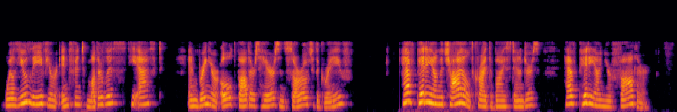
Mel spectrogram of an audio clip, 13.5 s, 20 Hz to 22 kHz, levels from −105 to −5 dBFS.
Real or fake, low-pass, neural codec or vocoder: real; 5.4 kHz; none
